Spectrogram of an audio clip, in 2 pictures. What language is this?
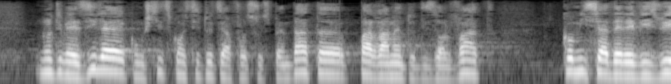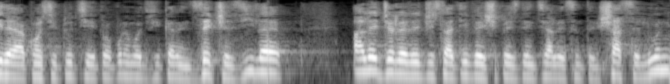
Romanian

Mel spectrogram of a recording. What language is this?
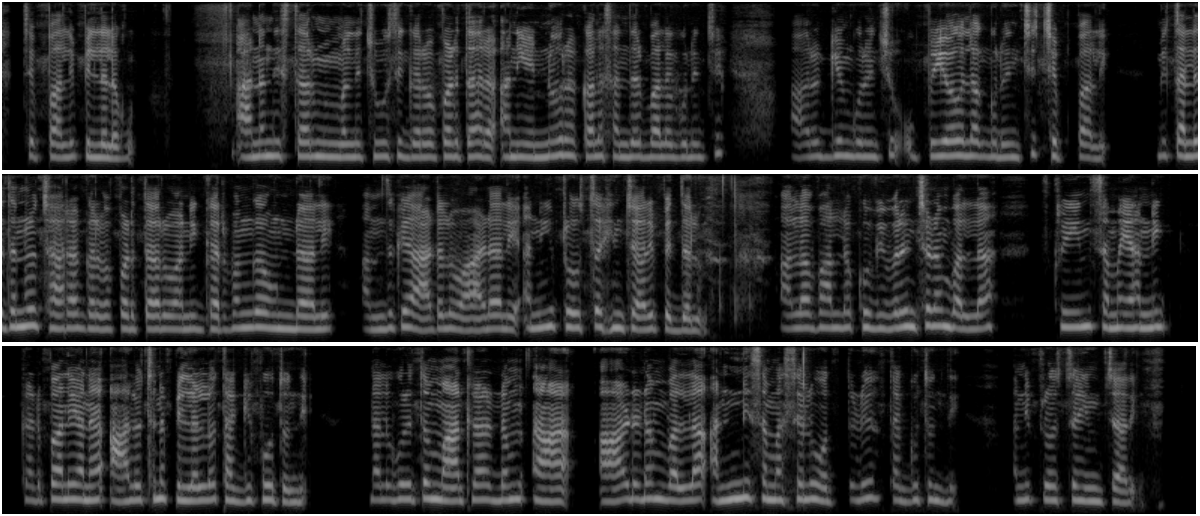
Telugu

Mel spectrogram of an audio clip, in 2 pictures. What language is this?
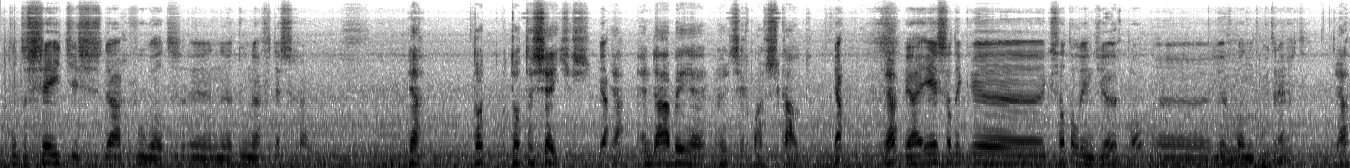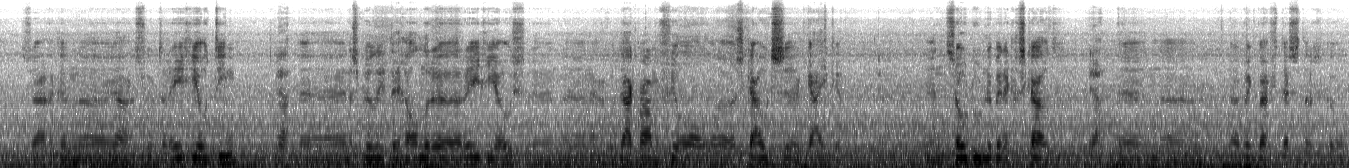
Dutch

